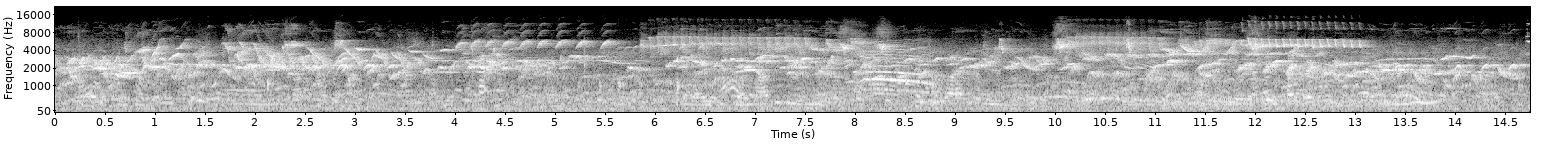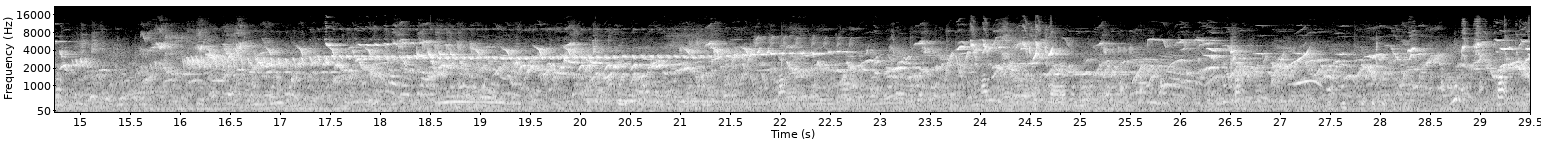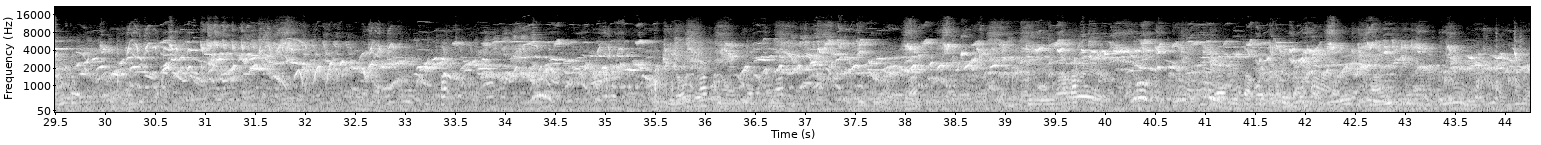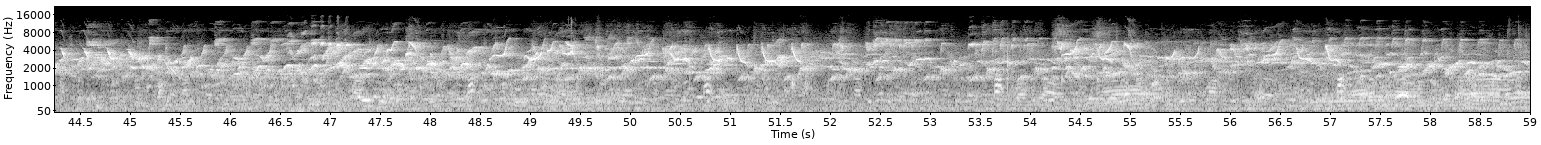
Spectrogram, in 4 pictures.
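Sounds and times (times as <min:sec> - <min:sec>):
birds singing whistles and chirps: 0:00.0 - 0:59.0.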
